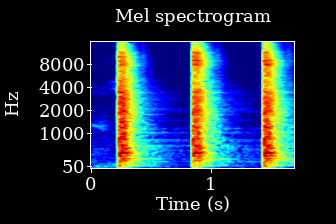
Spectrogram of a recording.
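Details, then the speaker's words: Honda CB750K steering head roller bearing upgrade: three evenly spaced hammer blows on the drift, each with a clear bright ring rather than a dull thud, showing the bearing race is fully seated. "there's a ring to that rather than just a dull thought pretty confident that's okay now"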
